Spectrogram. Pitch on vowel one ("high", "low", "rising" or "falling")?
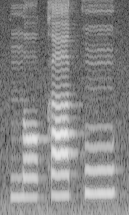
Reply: low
